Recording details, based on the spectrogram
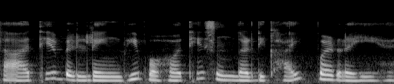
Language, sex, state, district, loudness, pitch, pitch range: Hindi, female, Chhattisgarh, Raipur, -18 LUFS, 185 Hz, 180-240 Hz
